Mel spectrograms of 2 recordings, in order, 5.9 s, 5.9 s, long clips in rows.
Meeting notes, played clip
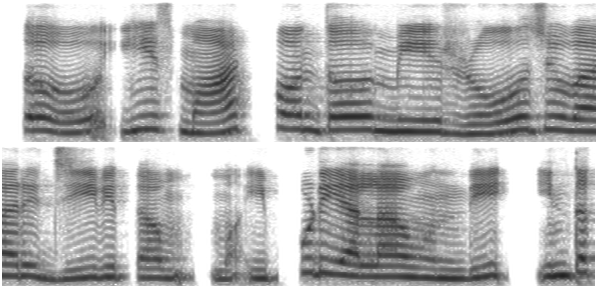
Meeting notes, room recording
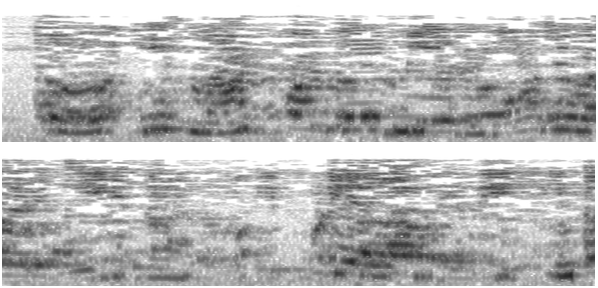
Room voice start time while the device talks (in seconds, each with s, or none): none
